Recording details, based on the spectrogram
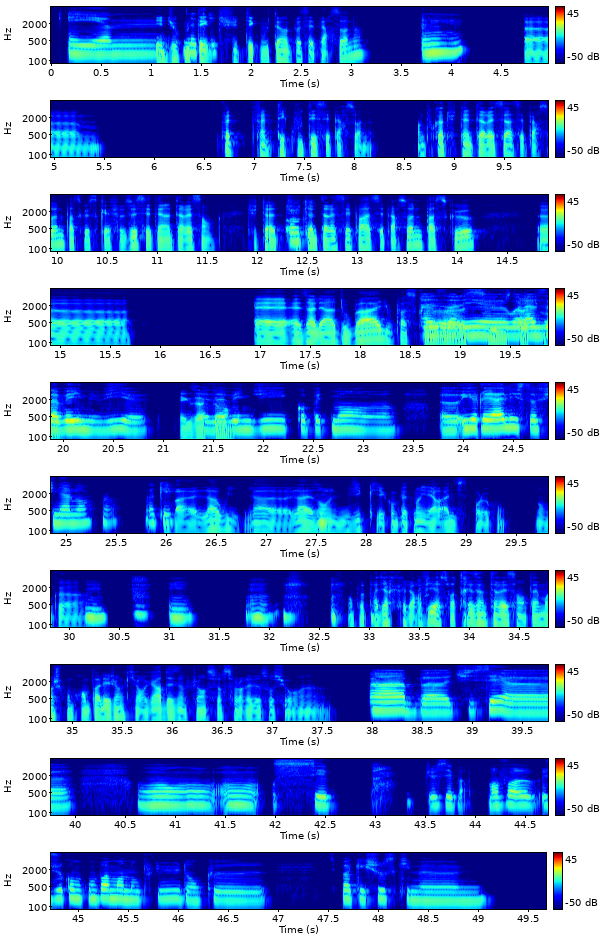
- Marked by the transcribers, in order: inhale; chuckle
- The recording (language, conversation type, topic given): French, unstructured, Penses-tu que les réseaux sociaux montrent une image réaliste du corps parfait ?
